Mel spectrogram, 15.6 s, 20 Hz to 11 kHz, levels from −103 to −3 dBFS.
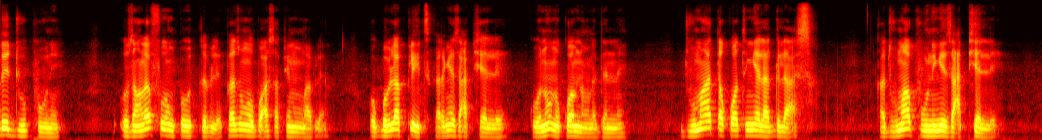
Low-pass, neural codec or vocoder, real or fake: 9.9 kHz; autoencoder, 48 kHz, 128 numbers a frame, DAC-VAE, trained on Japanese speech; fake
